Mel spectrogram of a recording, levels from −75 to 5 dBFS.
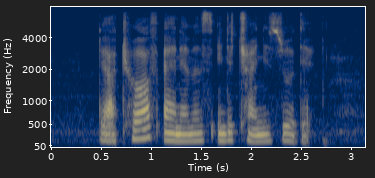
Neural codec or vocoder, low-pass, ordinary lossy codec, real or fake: none; 7.2 kHz; none; real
